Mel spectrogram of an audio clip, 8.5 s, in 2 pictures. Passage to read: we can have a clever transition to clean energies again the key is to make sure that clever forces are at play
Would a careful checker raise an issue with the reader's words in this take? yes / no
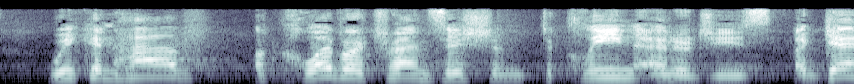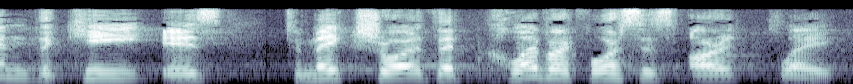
no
